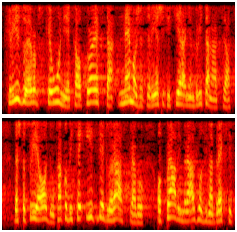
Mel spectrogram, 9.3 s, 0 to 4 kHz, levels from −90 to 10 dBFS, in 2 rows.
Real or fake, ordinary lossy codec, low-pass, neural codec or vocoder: real; none; 3.6 kHz; none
